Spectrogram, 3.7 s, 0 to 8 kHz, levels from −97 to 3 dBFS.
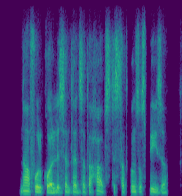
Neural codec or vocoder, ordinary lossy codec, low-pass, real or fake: vocoder, 24 kHz, 100 mel bands, Vocos; Opus, 32 kbps; 7.2 kHz; fake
